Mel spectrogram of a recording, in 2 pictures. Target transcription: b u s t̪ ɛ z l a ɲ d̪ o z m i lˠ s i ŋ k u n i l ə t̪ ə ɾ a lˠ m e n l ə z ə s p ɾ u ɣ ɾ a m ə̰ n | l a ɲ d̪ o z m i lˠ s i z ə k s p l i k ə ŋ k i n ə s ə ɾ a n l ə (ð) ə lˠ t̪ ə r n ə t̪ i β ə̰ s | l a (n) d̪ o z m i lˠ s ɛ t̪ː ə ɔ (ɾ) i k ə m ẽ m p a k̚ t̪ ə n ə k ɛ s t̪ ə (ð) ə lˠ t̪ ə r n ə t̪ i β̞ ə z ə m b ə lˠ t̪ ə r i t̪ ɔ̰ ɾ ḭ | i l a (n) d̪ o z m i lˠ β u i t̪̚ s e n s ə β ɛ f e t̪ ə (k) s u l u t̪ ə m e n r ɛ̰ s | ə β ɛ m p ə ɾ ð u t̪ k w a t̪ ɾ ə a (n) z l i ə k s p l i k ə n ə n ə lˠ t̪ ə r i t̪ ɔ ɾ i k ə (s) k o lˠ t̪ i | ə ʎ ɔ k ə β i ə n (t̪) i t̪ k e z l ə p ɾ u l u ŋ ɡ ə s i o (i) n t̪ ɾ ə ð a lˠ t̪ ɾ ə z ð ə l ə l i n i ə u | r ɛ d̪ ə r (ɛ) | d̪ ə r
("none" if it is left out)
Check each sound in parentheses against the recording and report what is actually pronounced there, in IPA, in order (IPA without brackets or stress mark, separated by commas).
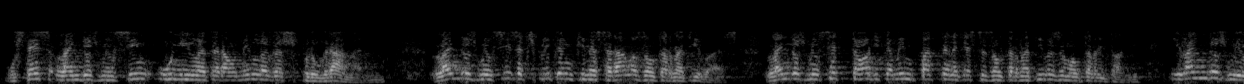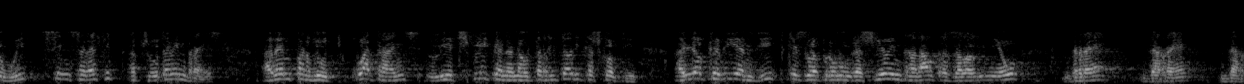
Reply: z, ɲ, ɾ, z, ɲ, p, ɲ, s, d̪, e, ɛ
